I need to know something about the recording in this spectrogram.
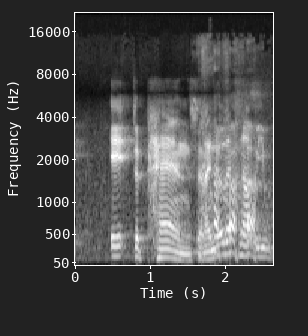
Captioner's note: laughter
